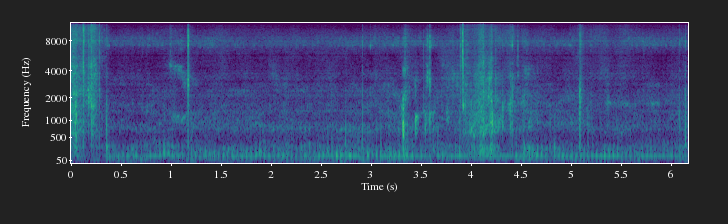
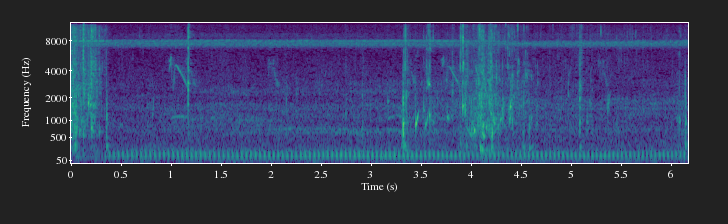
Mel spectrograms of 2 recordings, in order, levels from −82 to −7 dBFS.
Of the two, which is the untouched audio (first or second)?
second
